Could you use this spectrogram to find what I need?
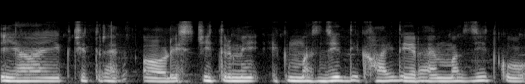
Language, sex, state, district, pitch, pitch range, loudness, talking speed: Hindi, male, Uttar Pradesh, Muzaffarnagar, 160 Hz, 155-170 Hz, -15 LUFS, 195 wpm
